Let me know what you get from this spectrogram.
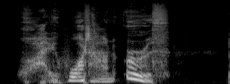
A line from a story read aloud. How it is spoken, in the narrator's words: panted Miss Ives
